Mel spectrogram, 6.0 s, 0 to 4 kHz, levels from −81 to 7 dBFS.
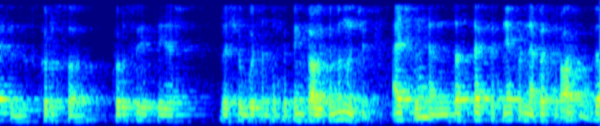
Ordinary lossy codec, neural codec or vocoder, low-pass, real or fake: AAC, 24 kbps; none; 3.6 kHz; real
